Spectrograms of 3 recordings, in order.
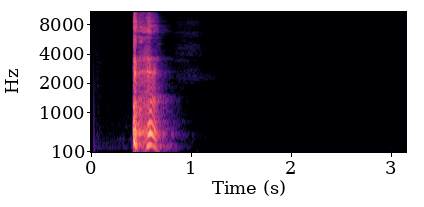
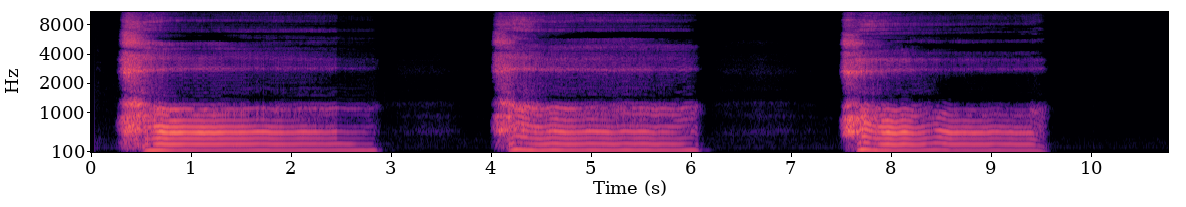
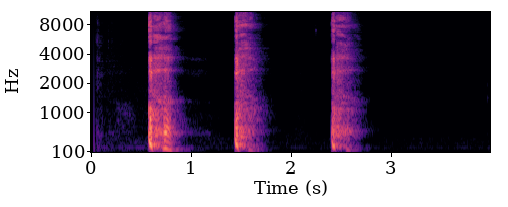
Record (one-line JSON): {"cough_length": "3.2 s", "cough_amplitude": 32768, "cough_signal_mean_std_ratio": 0.19, "exhalation_length": "10.8 s", "exhalation_amplitude": 13213, "exhalation_signal_mean_std_ratio": 0.62, "three_cough_length": "4.0 s", "three_cough_amplitude": 29798, "three_cough_signal_mean_std_ratio": 0.24, "survey_phase": "alpha (2021-03-01 to 2021-08-12)", "age": "65+", "gender": "Male", "wearing_mask": "No", "symptom_none": true, "smoker_status": "Never smoked", "respiratory_condition_asthma": false, "respiratory_condition_other": false, "recruitment_source": "REACT", "submission_delay": "1 day", "covid_test_result": "Negative", "covid_test_method": "RT-qPCR"}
